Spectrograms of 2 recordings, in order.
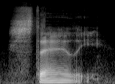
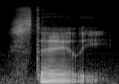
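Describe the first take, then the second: No difference in how they are said.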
